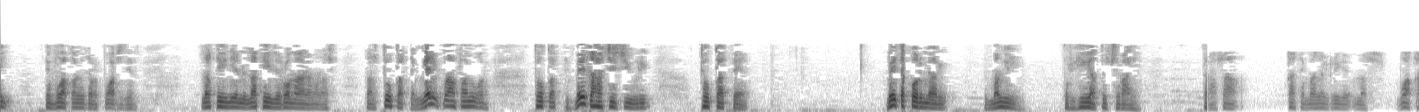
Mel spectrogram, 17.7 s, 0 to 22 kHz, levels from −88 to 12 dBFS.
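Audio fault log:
Throughout: MP3 compression, likely the cause of the watery, swirly texture with heavy codec damage across the whole clip, which fits a bitrate around 16 kbps. At that rate the encoder keeps zeroing weak frequency lines, so bits of the spectrum flicker on and off frame to frame, s sounds pick up metallic chirps, and attacks smear. There's also a hard ceiling: nothing comes through above 5 kHz, so the top end just stops.
15.08 to 17.74 s: input switched to a poorer device. After a 20 ms silence at 15.08 s the sound turns duller and more boxy, now cut off at 3.8 kHz instead of 5 kHz. It drops roughly 10 dB in level and brings its own background noise, sitting well below the signal. That points to a narrower-band device, likely another mic or a headset call profile, taking over until the end.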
